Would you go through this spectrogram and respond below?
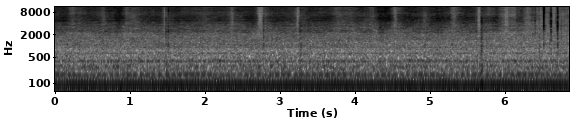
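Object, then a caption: Glass bottle with plastic shrink-wrap label. An Arizona iced tea bottle, glass, about 20 oz, hollow and holding dark tea, is held upright in both hands while fingertips and nails rub and scratch its plastic shrink-wrap label. Quiet, continuous bright scratching and rubbing comes in uneven strokes over a low steady hum, ending with a few sharp clicks.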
